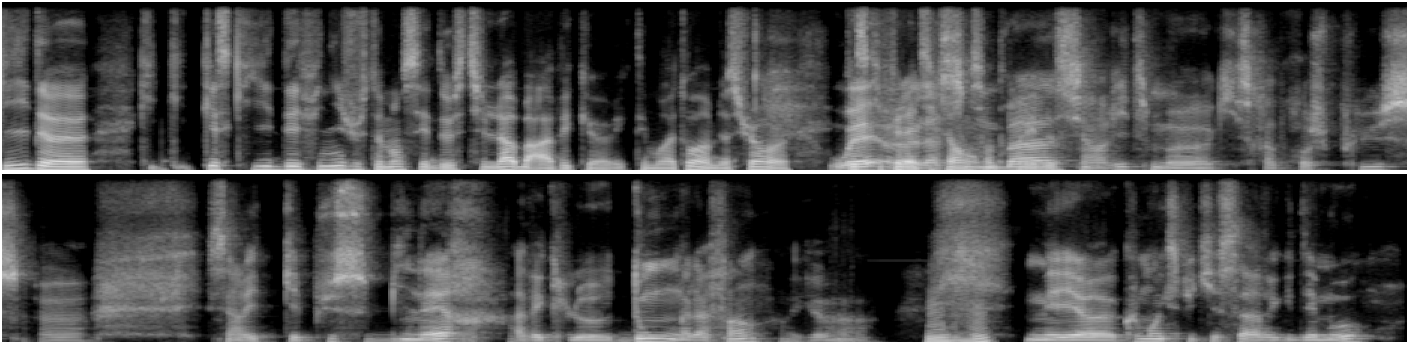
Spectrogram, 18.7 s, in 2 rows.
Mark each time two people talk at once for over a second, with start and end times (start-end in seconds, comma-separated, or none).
5.7-7.1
